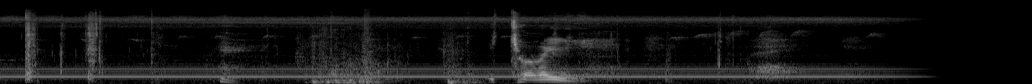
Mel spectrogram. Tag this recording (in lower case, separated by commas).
speech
